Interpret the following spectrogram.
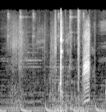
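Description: A golf driver striking the ball off the tee: one sharp click about a second in, over background music with a steady beat. A short rising pitched sound follows just after the strike.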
